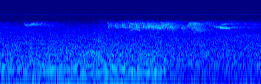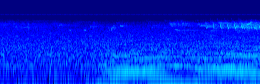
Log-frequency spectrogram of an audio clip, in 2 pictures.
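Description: A male Yellowhammer gives high, thin, rapidly repeated ticking calls in scattered bursts, over a low mechanical hum and steady background noise.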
